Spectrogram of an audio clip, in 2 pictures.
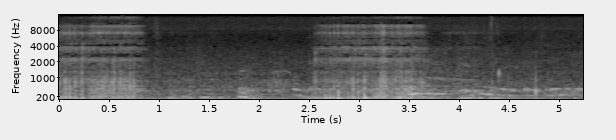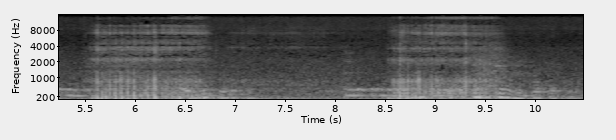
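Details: Adult man asleep gives four loud, harsh rattling snores about three seconds apart, roughly 20 a minute, with softer, lower snoring between.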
